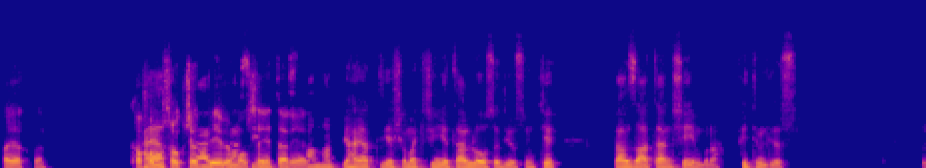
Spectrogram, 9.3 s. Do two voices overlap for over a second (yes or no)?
yes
